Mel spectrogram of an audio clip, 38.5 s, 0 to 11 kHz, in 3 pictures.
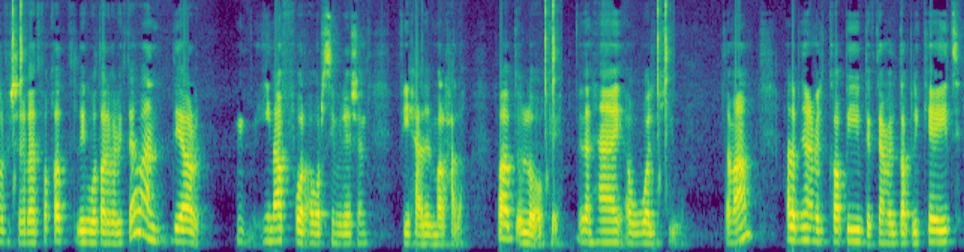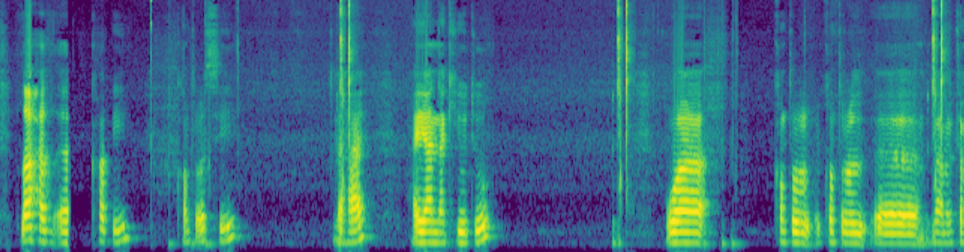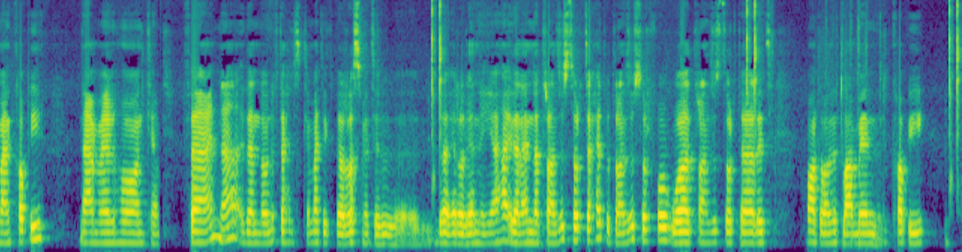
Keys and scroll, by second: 15.2 ctrl+c, 22.2 ctrl+v, 36.7 ↺.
